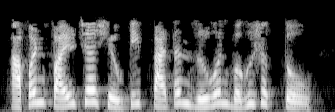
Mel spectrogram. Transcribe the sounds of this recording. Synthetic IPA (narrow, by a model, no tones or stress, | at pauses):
apəɳfailt͡ɕjaɕeʋʈiːpaʈ̪ənd͡zəʋənbəɡʱuːɕək̚t̪o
